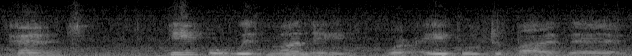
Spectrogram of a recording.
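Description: A woman in her eighties, raised speaking French, telling her life story in an unhurried, reminiscing way for an oral history interview. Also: lowish voice, muffled recording. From New York City. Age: 80s. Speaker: artist interviewee. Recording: roomy, distant, noisy tape.

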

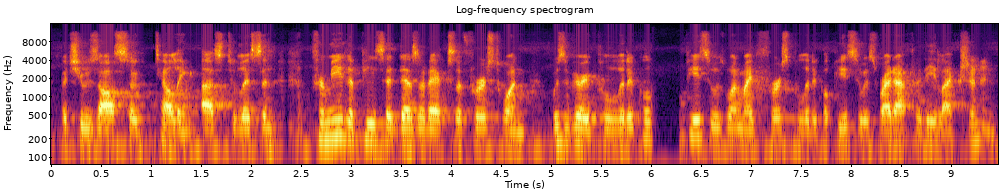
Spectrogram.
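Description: A woman in her seventies from Tunisia, an artist talking conversationally about her own life and work in an interview. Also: sits low. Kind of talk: conversational personal recollection. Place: indoors in an art studio. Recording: reverberant room, faint background noise.

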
